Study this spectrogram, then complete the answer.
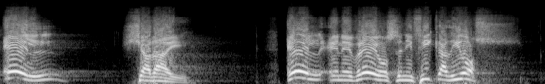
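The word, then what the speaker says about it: El Shaddai: Ja solamente hay uno así que en hebreo no dice ha Shadai el todo poderoso sino dice él Shadai él en hebreo significa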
